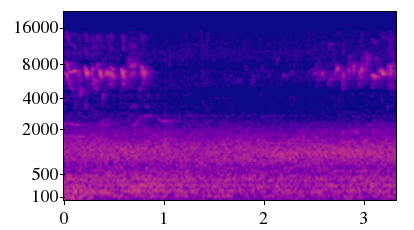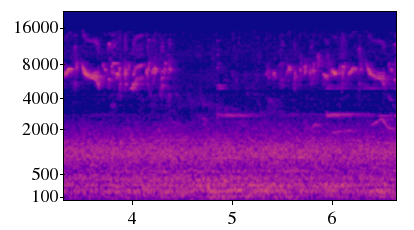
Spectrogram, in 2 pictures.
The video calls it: Serin singing - Girlitz am singen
